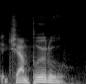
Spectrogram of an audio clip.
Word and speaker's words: Champloo: So, according to Wikipedia, it's pronounced Samurai Champloo.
